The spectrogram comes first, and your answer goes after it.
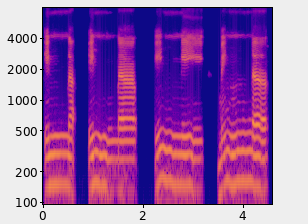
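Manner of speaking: इन्ना, इन्नी, मिन्ना with nasal nn held; nasal ghunna. Shown as a demonstration. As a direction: hum each doubled n. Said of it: "तो इनमें गुन्ना होगा". (गुन्ना के साथ मिसालें)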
